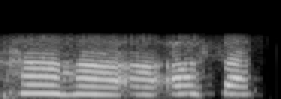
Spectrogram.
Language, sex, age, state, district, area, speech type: Kashmiri, female, 18-30, Jammu and Kashmir, Srinagar, urban, conversation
